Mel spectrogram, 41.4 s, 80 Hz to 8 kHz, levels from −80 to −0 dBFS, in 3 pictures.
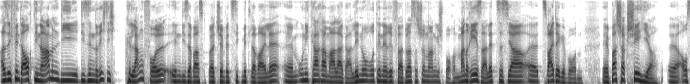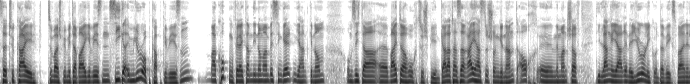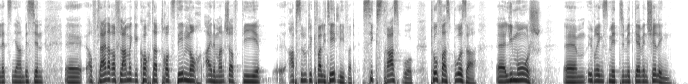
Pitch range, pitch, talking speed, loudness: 135-165 Hz, 150 Hz, 170 wpm, -20 LUFS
